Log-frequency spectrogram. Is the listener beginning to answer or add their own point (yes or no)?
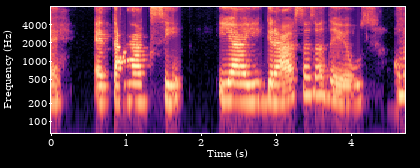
yes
